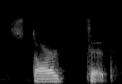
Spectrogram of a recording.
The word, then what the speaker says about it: started: Y existe la tercera pronunciación, que es ed. Y eso es, bueno, cuando el último sonido del verbo es o T o D. ¿Sí? Que sería ridículo pronunciar, por ejemplo, start, ¿sí? Varias veces. Entonces en inglés se pronuncia started. ¿Sí? Comenzó, started. Entonces ahí sí se pronuncia ese sufijo, ed.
